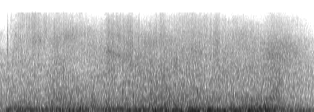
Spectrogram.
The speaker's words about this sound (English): Surprisingly small explosion. A powerful explosive. Well, may have shot several miles up. Still a surprisingly small explosion. Goes on for a long time, though, I'll give it that.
